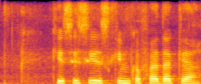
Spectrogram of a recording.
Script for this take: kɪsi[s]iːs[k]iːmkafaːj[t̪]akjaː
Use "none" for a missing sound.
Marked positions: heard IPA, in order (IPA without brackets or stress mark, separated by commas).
s, k, d̪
